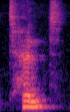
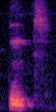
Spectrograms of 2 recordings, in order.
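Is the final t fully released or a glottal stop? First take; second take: released; glottal stop. First: The final t is fully released. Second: The final t is a glottal stop. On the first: "instead of saying tent" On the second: "With a glottal stop"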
